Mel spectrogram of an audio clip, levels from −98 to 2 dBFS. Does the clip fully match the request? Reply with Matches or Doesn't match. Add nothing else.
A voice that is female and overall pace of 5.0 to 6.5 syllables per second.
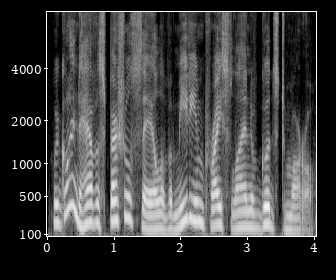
Doesn't match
